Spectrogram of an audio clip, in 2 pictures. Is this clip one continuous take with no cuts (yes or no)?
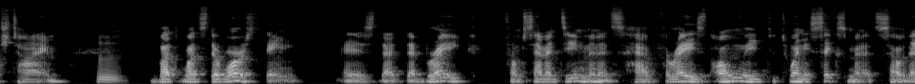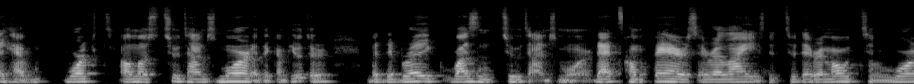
yes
